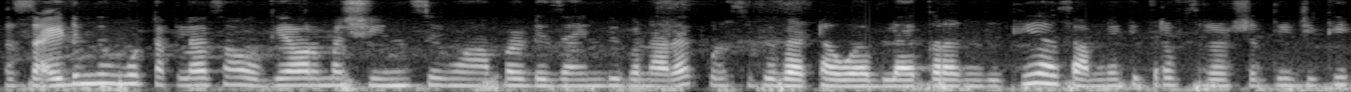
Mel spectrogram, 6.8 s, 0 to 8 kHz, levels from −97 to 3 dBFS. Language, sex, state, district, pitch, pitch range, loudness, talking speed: Hindi, female, Bihar, Vaishali, 220 Hz, 205-230 Hz, -18 LUFS, 310 wpm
